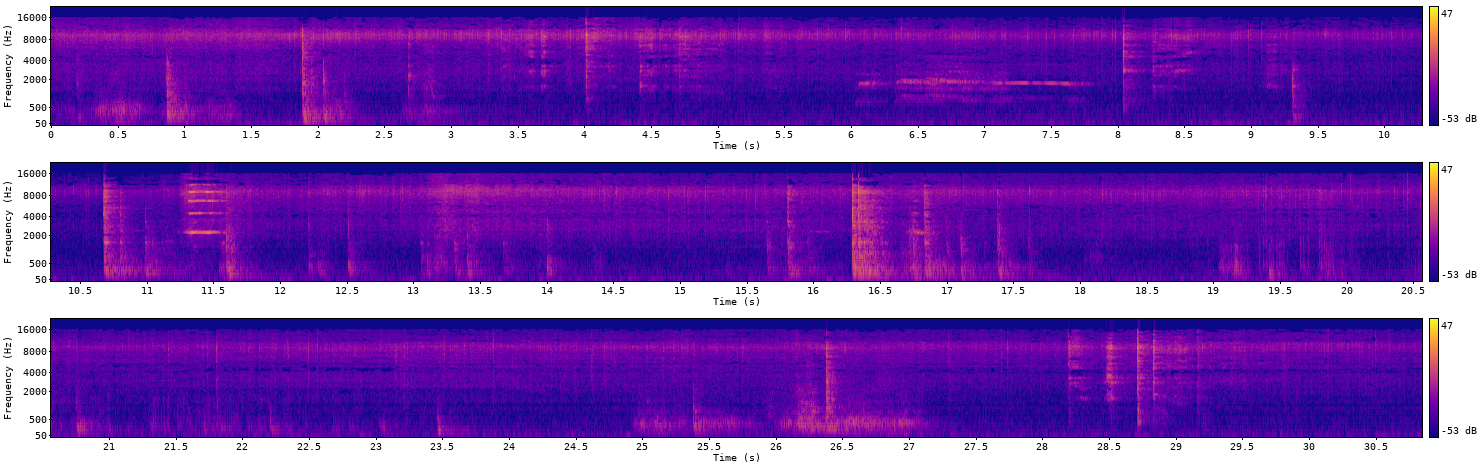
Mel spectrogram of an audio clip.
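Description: Diced sweet potato and apple sizzling in a frying pan, stirred with a metal spoon that scrapes and knocks against the pan, the sharpest knocks about eleven and sixteen seconds in. A short call sounds in the background about six seconds in.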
